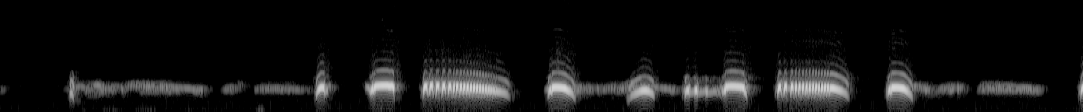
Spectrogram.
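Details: Spotted dove in early morning, cooing to provoke fighting and lure: a fast run of short hooked coos and one long coo, with soft low murmuring between phrases.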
